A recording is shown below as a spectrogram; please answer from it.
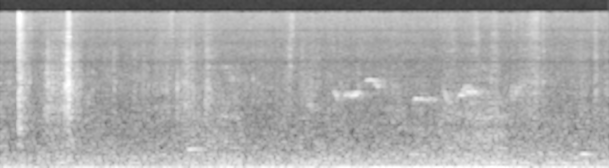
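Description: Near silence: room tone, with two faint clicks near the start and a few faint high chirps in the middle.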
